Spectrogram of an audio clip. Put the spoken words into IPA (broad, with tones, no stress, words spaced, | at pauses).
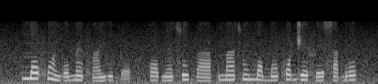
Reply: mɔ˦fɔ̃˦˨ jo˨˦mɛ̃˦˨ fã˨˦ju˦˨bɛ˨ | kɔ˧bɛ̃˧su˦ba˧ | mã˦sũ˦mɔ˦˨ mɔ̃˧fɔ˦ d͡ʒe˦˨fe˨˦sa˧ɡ͡bo˦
